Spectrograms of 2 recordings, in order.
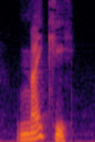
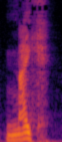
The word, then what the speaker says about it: Nike: Much of the world pronounce this word Nike. Nike. However, in Liverpool, we never say Nike. It is a real difference between how Liverpool pronounces this word in particular and the rest of the English-speaking world pronounce this word. So we say Nike. Nike. With a hard K sound.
